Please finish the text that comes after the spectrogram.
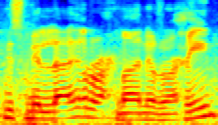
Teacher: इस हा की तरफ तवज्जो रखिएगा कि ये दरमियानी हलक से अदा होता है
